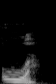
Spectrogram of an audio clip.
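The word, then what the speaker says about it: は: ici notre première particules la particule loi qui s'écrit certes à mais qui se prononce ou à l indique que le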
